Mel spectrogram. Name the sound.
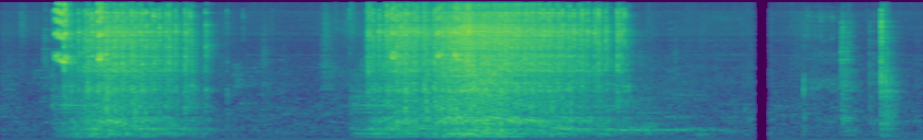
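sewing machine stitching a blouse front part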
